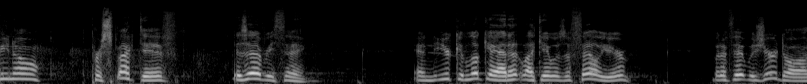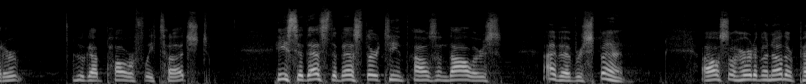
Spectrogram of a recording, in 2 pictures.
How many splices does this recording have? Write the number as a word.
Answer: zero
